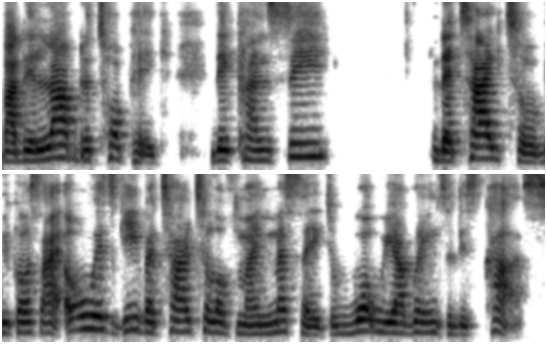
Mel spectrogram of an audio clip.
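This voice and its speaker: The speaker has a Ghanaian accent. The tone is bright and sharp. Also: woman, medium pitch for a woman, ordinary pitch variation, moderate pace. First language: Twi. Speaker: talk show host. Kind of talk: live talk show.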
